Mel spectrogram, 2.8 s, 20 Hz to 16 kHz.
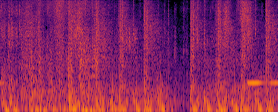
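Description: Counter-Strike: Global Offensive deathmatch with a SCAR-20 rifle and other weapons, a dense, continuous fusillade of overlapping gunfire, loud and close, with a few sharper cracks and no pause throughout.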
